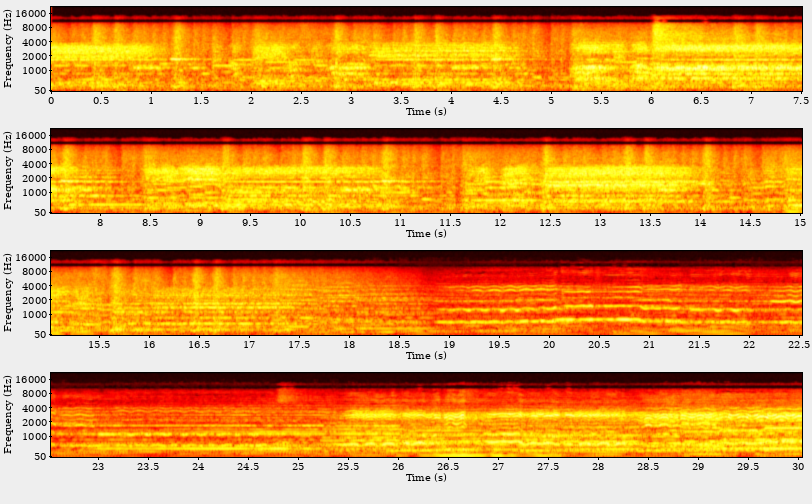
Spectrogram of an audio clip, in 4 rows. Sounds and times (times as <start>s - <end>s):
Music: 0.0s - 30.0s.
